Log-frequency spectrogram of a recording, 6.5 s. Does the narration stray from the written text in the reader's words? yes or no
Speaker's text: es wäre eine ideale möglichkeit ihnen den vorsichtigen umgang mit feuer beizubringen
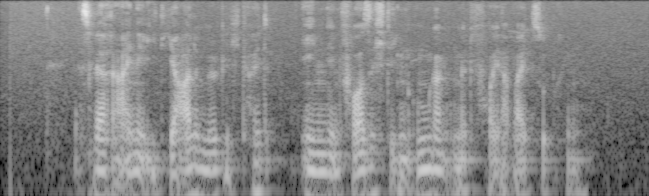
no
